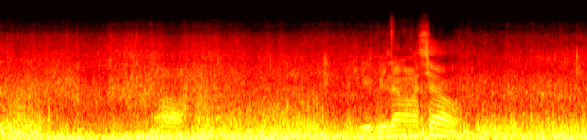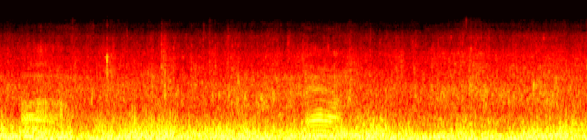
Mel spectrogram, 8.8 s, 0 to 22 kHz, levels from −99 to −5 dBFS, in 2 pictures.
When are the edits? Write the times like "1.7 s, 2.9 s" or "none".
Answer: none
